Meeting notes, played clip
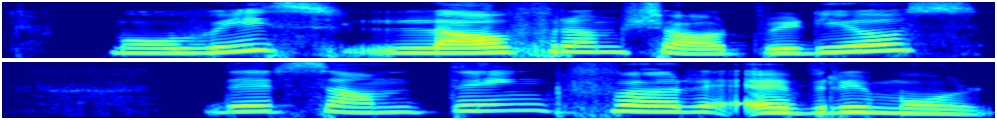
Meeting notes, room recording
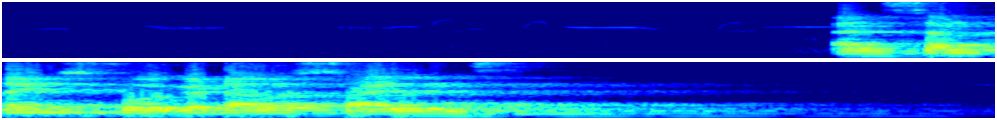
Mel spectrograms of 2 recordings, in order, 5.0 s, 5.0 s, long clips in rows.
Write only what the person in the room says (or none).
and sometimes forget our silence.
